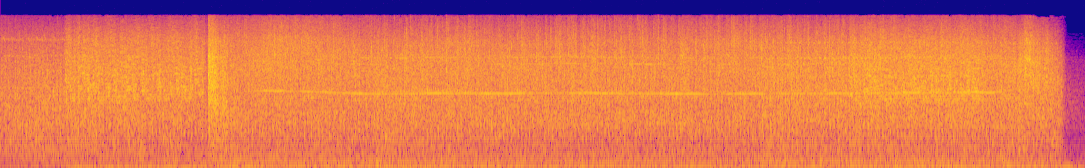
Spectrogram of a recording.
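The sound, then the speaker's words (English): A helicopter crash from a game trailer, the player's own helicopter going down during a helicopter battle in a storm: a loud, continuous roar of rumbling noise and engine whine, with a sharp crack early on and a thin high tone running through, no voices. “And then the helicopter crashes that you're in,”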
